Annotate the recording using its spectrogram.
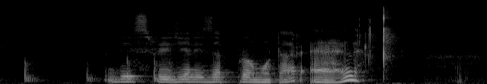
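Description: A man speaks calmly, close by, explaining.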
